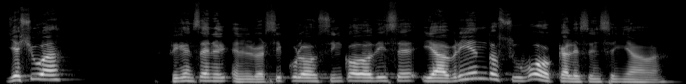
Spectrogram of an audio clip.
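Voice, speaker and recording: A male pastor preaching a sermon, teaching verse by verse and asking his listeners questions, slowing down to stress key words. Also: a little high, sing-song, clean tone, dry recording, studio quality. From Argentina.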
